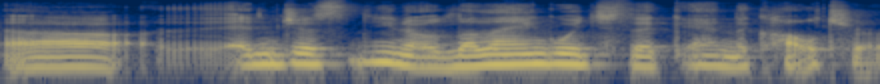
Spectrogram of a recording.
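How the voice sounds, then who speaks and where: A woman speaks at a fairly low pitch with fairly even intonation. Her tone is dark and mellow. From US Northeast, Bronx, New York City, Puerto Rican family. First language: Spanish. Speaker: high school learning specialist. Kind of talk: interview. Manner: halting.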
